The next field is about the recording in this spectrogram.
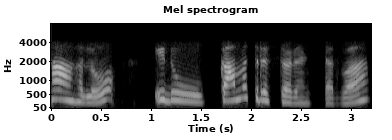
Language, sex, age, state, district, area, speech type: Kannada, female, 30-45, Karnataka, Uttara Kannada, rural, conversation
